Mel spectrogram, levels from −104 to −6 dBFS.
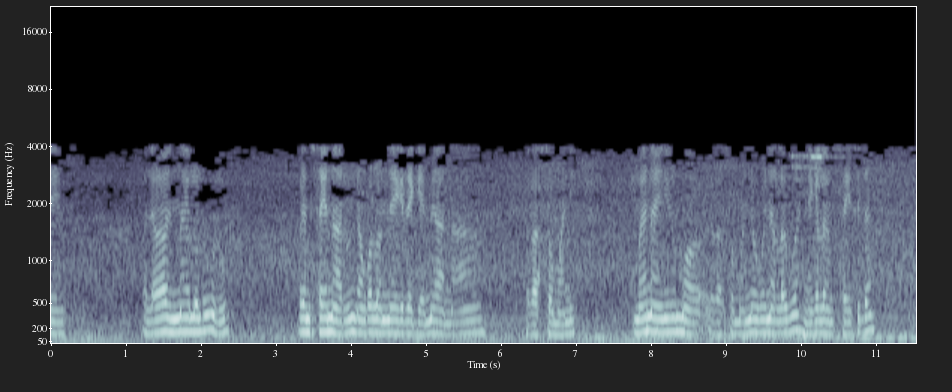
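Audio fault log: Throughout, MP3 compression: the speech has a heavy watery, swirly quality, with metallic chirps on s sounds and smeared attacks, and nothing remains above 4 kHz. The likely cause is an MP3 encoder running short of bits, consistent with a rate around 16 kbps. It discards weak frequency lines, which flicker on and off between frames, and removes all treble above a fixed cut-off, leaving the sound dull and unstable.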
